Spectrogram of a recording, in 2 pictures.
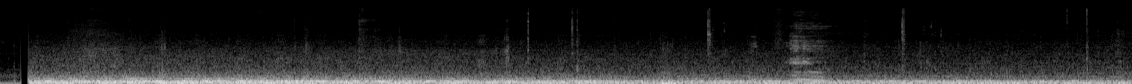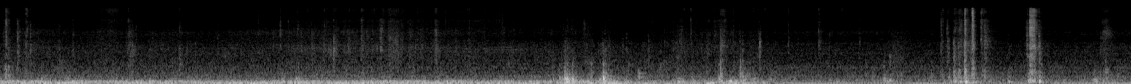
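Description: Car engine running at idle, heard from inside the cabin as a steady low rumble that slowly eases off. A few light knocks and clicks near the end.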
